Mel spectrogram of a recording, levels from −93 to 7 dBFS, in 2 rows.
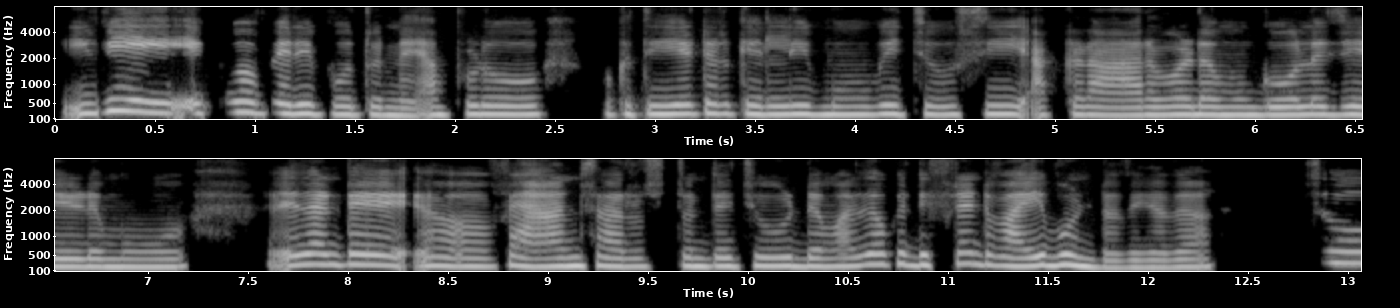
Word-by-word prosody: ఇవి 300 +6 +3 0.4
ఎక్కువ 270 +3 -3 0.2
పెరిగిపోతున్నాయి. 210 -5 0
అప్పుడు 220 +2 0 0.6
ఒక 210 - -11
థియేటర్‌కెళ్ళి 225 -1 +1 0.2
మూవీ 210 +2 +1
చూసి 215 +1 -2 0.2
అక్కడ 210 +1 -6 0.2
అరవడము, 205 0 +1 0.2
గోల 205 +1 +2 0.2
చేయడము. 205 -1 +1 0.7
లేదంటే 265 +1 +2 0.4
ఆహ్, 215 -2 -1
ఫ్యాన్స్ 220 0 +2
అరుస్తుంటే 215 +1 -2
చూడ్డం 220 -2 0
అది 245 - -1
ఒక 275 - -3
డిఫరెంట్ 265 +2 -3
వైబ్ 230 +2 +3
ఉంటది 185 -3 -1
కదా! 195 +1 -3 0.6
సో, 305 - -9
215 Hz, 110 wpm, -23 LUFS, 205-230 Hz, 0.7 s, ఇవి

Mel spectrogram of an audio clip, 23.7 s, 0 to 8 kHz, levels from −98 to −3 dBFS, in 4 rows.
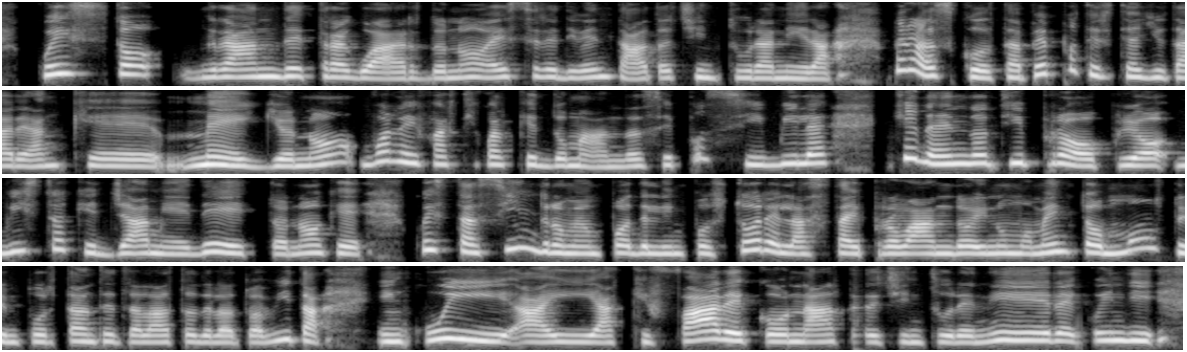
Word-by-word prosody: questo 310 -1 0
grande 230 +3 +1
traguardo, 195 -5 -2
no, 220 +2 -3
essere 230 -1 -4
diventata 200 -2 -3
cintura 205 -1 -4
nera. 185 -2 -1 0.3
Però 435 -1 0
ascolta, 220 -4 -1
per 305 +5 -1
poterti 275 - -4
aiutare 205 -2 -1
anche 200 -1 -2
m 215 +1 0
meglio 200 -4 +3
no, 255 +9 -1
vorrei 315 +4 +1
farti 245 -2 -5
qualche 240 -2 -2
domanda 195 -2 -2
se 225 +3 -7
possibile 270 - -1 0.3
chiedendoti 275 - +3
proprio, 215 -5 +2
visto 290 +8 -3
che 240 -9 -4
già 220 +4 0
mi 210 -2 0
hai 195 - -4
detto, 225 -4 0
no, 225 +4 -1
che 215 -4 -2 0.2
questa 315 -5 0
sindrome 250 - 0
un 210 - -2
po' 225 +2 -1
dell'impostore 215 - 0
la 205 -2 0
stai 210 +1 -2
provando 210 0 +1
in 210 +1 +2
un 220 - +1
momento 240 +3 +1
molto 300 - -2
importante 210 +1 -2
tra 200 +1 -4
l'altro 195 +1 -2
della 195 -1 -2
tua 190 - -3
vita 240 +4 +1 0.3
in 215 -1 +1
cui 250 -5 +4
hai 200 0 +1
a 190 0 0
che 200 - -7
fare 235 +4 +7
con 210 -2 0
altre 200 -1 -2
cinture 190 0 -3
nere 235 0 +2
quindi, 240 -1 +3
220 Hz, 155 wpm, -20 LUFS, 200-250 Hz, 0.3 s, fare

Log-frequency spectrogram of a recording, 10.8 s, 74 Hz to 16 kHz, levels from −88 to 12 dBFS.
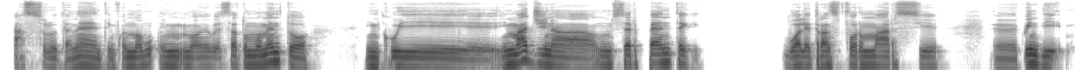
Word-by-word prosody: Assolutamente, 100 0 -3
in 90 - -6
quel 95 +4 -2
movu 105 +4 0
mhmm, 105 0 -1
mo 100 -1 -1
e - - -3
ue 105 - -5
è - - -11
stato 110 -1 -4
un 110 - +3
momento 115 -6 +3 0.5
in 100 0 0
cui 95 -5 -1
immagina 115 - +4
un 110 -1 -3
serpente 120 +2 +1
che - - -22 0.8
vuole 110 0 +2
trasformarsi, 110 -1 -1 0.5
uhm, 90 -1 -7
quindi 115 -3 +2
105 Hz, 125 wpm, -23 LUFS, 100-110 Hz, 0.8 s, immagina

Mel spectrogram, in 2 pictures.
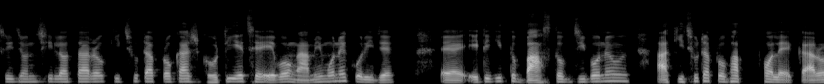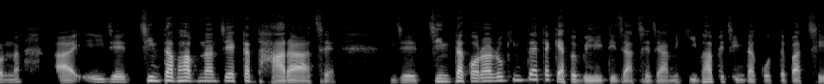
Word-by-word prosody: সৃজনশীলতারও 130 0 -3
কিছুটা 135 +1 -4
প্রকাশ 130 +1 0 0.2
ঘটিয়েছে 140 +7 -2 0.2
এবং 125 +4 +1 0.2
আমি 115 +5 -6
মনে 160 +3 -2
করি 115 - 0
যে 105 - +3 0.6
এ - - +5 0.3
এটি 115 +4 -4
কিন্তু 150 0 -5 0.2
বাস্তব 110 +6 +3
জীবনেও 140 +5 -2 0.5
আ - - +8
কিছুটা 150 +5 -3
প্রভাব 130 0 +1 0.2
ফলে। 115 -4 +2 0.2
কারণ 105 +2 +4 0.6
আ - - +7 0.3
এই 125 - -1
যে 125 - +3 0.3
চিন্তাভাবনার 170 -2 +5
যে - - +1
একটা 165 - +2 0.2
ধারা 95 +1 +6
আছে। - - -8 0.7
যে 100 - +1 0.2
চিন্তা 140 +3 +4
করারও 160 +3 +4
কিন্তু 200 +1 -6
একটা 220 0 -1
ক্যাপাবিলিটিজ 100 0 0
আছে - - -10
যে - - -3
আমি 95 +2 -10
কীভাবে 110 +3 -2
চিন্তা 105 -1 -3
করতে 100 - -6
পারছি। 110 - -2
130 Hz, 145 wpm, -26 LUFS, 110-150 Hz, 0.7 s, আ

